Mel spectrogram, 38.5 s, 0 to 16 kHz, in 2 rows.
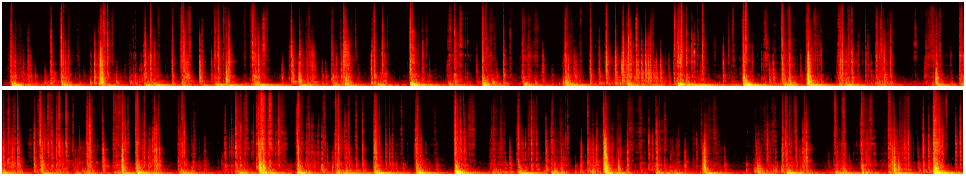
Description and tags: Footsteps on wooden floor XYH6
Creek, Floor, Footstep, Ground, Step, Walk, Wood, Wooden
